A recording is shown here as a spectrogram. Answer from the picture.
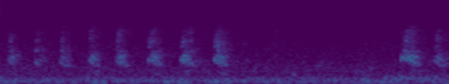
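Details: A male squirrel yelling at the person filming, part of a scolding that went on for nearly ten minutes: a rapid run of about seven short, harsh chucks, a brief pause, then three more, over a low background rumble.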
